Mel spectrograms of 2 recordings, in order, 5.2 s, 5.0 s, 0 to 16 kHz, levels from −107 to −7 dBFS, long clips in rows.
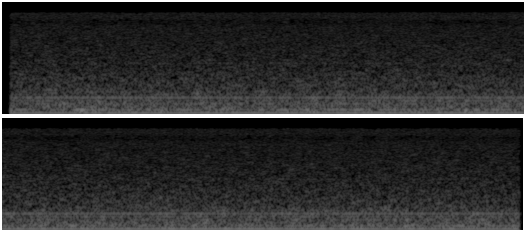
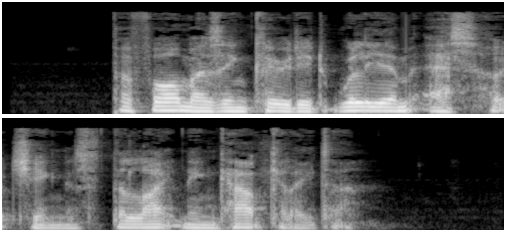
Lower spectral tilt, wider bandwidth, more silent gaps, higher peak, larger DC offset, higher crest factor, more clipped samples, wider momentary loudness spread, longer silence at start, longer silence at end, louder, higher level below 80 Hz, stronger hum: second, -4.5 dB/octave vs -7 dB/octave; about the same, 11.5 kHz vs 11.5 kHz; neither; second, -56 dBFS vs -4 dBFS; neither; second, 12 dB vs 18 dB; neither; second, 1 LU vs 16 LU; second, 0.05 s vs 0.55 s; second, 0 s vs 0.75 s; second, -68 LUFS vs -21 LUFS; second, -72 dBFS vs -42 dBFS; neither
